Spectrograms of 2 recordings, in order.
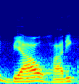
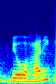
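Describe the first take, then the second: First: "व्यावहारिक" with a long aa, vyaa-vahaarik; correct long vowel. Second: "व्यवहारिक" with a short a, vyav-haarik; "व्यवहारिक" as the wrong form; wrong vowel. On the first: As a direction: stretch the first vowel of "व्यावहारिक". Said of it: "बल्कि व्यावहारिक होता है". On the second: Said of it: "व्यवहारिक नहीं". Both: Shown as a demonstration.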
